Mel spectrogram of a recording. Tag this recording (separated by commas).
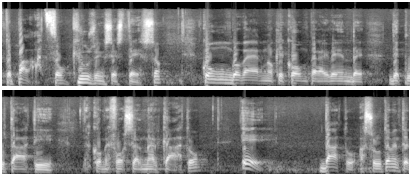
Speech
